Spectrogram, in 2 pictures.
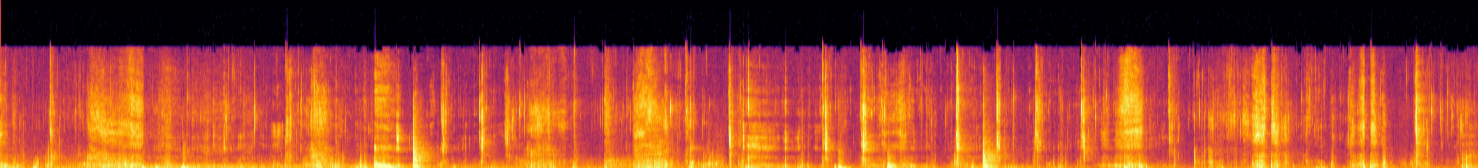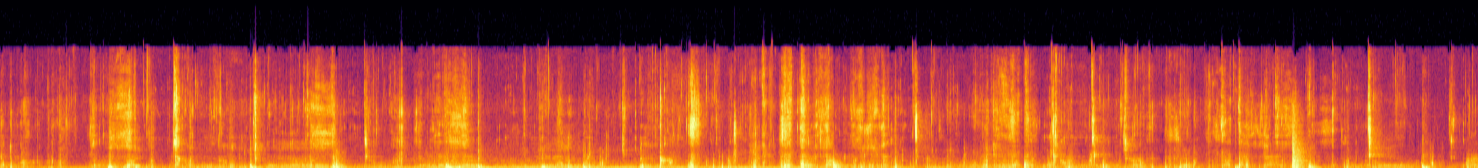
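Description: A person chewing mutton and rice, with irregular wet smacks, crunches and clicks, over a steady low hum.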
